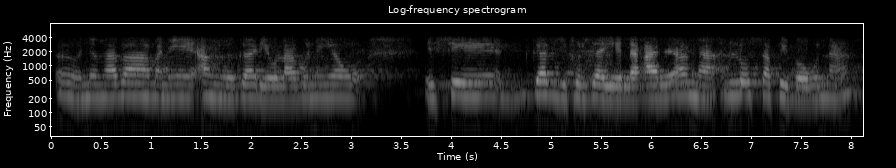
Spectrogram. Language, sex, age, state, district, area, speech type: Bodo, female, 18-30, Assam, Chirang, urban, conversation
